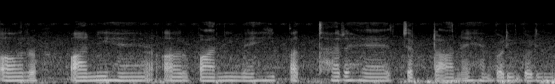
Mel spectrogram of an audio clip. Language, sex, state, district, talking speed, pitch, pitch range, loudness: Hindi, female, Punjab, Kapurthala, 150 wpm, 180 Hz, 170-180 Hz, -21 LUFS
